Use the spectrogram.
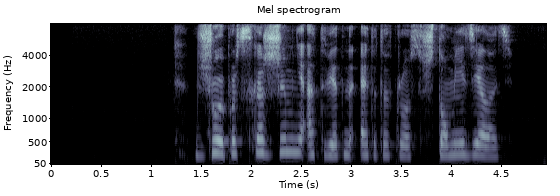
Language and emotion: Russian, neutral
